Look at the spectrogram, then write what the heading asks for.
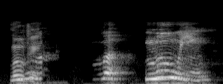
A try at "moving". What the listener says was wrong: Okay, almost. Hit that V. You're saying moving. You're almost there. Moving.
